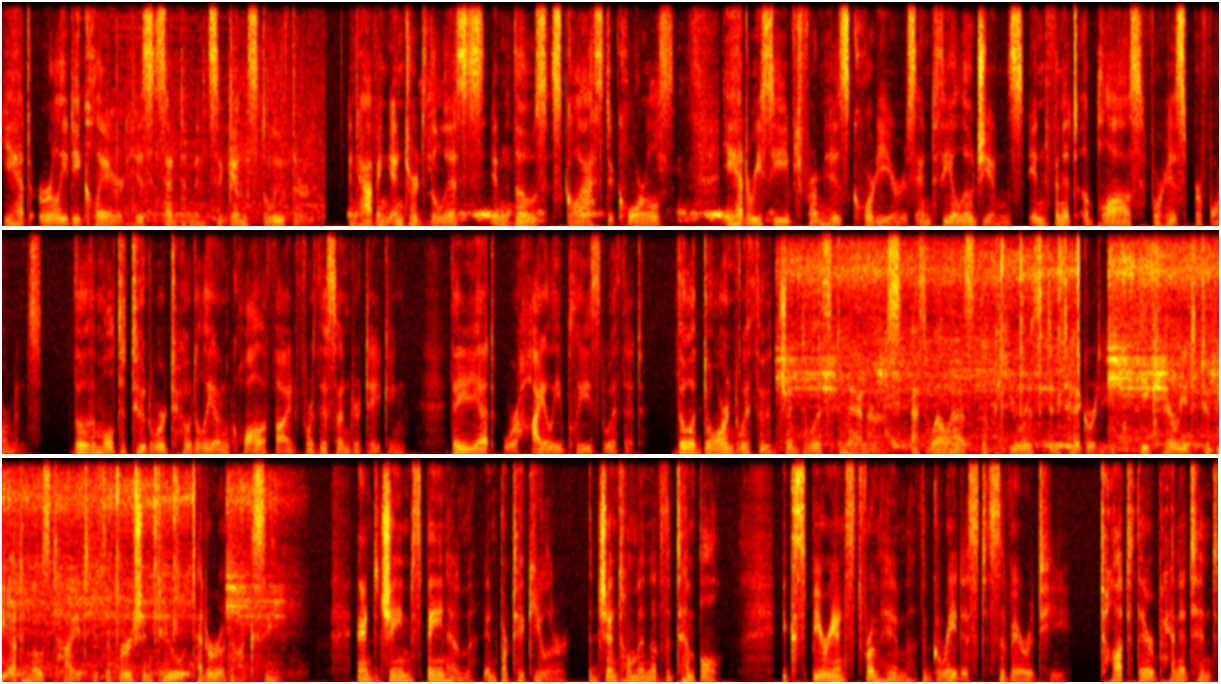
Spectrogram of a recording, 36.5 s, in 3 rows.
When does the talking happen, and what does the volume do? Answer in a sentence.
You can hear the talking from 0.0 to 36.4 s, at a steady volume.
